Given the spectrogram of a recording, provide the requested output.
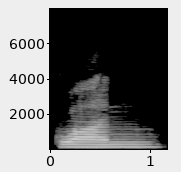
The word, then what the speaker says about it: Guān: That is guan. Guan is pronounced using a high level tone. Let's try and say guan. It is said with a high level tone, like guan.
